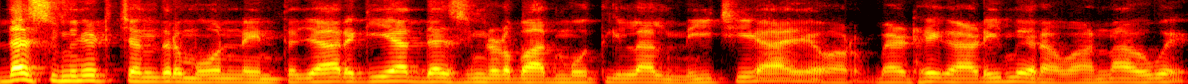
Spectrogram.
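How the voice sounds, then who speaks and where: A man's fairly high voice with a dark, mellow tone, ordinary pitch variation and a quiet background. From Rajasthan, India. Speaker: film history storyteller. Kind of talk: storytelling monologue. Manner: conversational, with self-corrections.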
